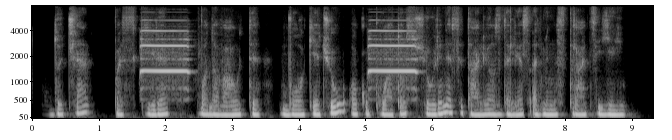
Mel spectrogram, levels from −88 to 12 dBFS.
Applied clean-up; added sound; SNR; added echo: none; Wind instrument, woodwind instrument; -2 dB; none.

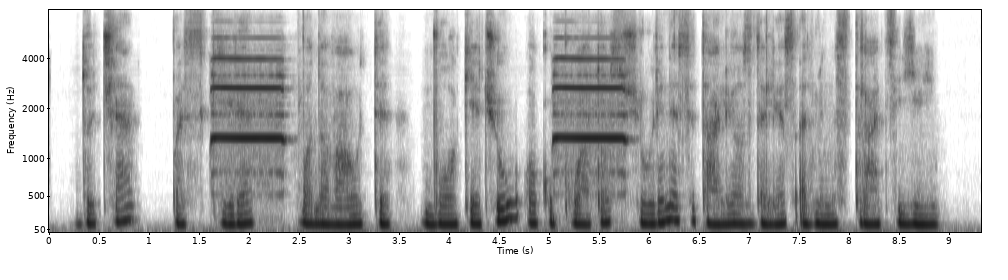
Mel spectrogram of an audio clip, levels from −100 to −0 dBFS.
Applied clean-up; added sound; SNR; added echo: neural diffusion model UNIVERSE++.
